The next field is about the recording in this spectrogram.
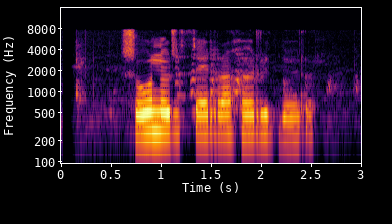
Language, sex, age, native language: Icelandic, male, 10, Icelandic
